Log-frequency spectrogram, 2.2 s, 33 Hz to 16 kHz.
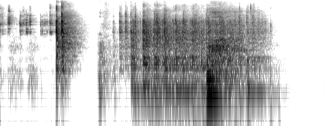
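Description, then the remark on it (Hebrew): Three dice clatter and rattle across a hard surface, a sharp initial knock followed by a busy, tumbling roll that settles after about two seconds. Fairly loud, with no voices. “אללה לה, הוא יתקח 3 קוביות.”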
